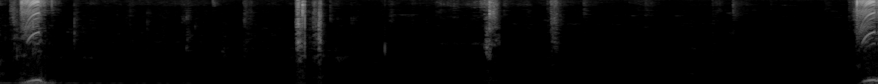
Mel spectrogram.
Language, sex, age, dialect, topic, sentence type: Maithili, male, 18-24, Bajjika, banking, statement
